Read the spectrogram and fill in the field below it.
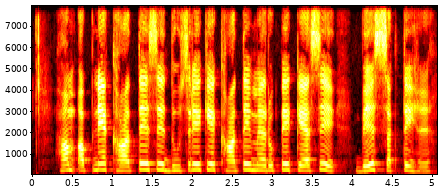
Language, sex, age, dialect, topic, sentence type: Hindi, female, 46-50, Kanauji Braj Bhasha, banking, question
